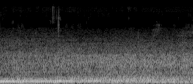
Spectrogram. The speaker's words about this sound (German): Naja, das Auto ist immer noch da.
